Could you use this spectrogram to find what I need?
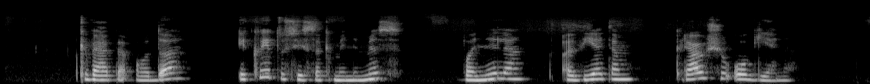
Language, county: Lithuanian, Vilnius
